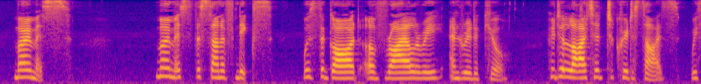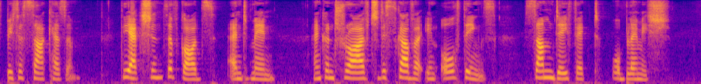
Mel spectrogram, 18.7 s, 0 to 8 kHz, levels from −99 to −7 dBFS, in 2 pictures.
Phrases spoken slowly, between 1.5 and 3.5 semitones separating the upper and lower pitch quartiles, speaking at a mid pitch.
No: slow, 120 wpm; narrow, 2.5 semitones; high, 220 Hz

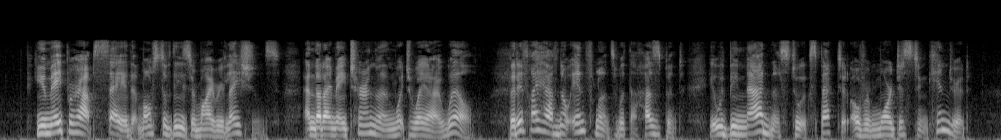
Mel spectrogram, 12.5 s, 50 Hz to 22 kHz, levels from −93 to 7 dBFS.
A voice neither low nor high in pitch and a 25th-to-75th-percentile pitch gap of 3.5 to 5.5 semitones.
Yes: medium, 170 Hz; average, 4.4 semitones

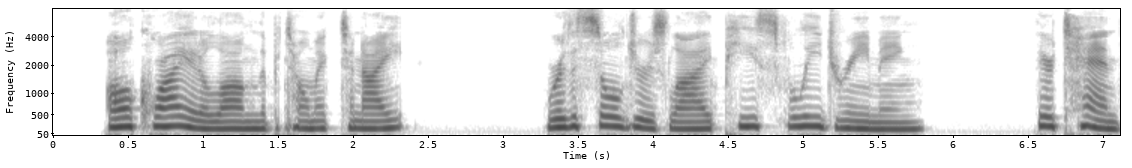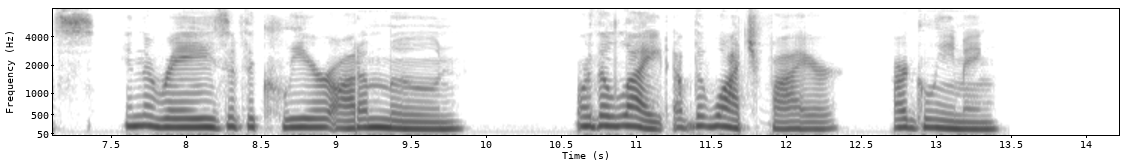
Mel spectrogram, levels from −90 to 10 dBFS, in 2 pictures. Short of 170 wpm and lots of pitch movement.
No: slow, 135 wpm; average, 4.2 semitones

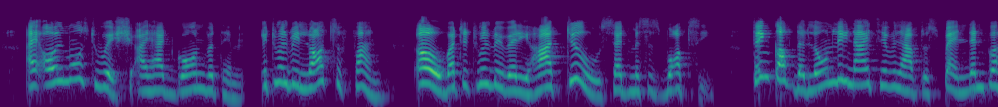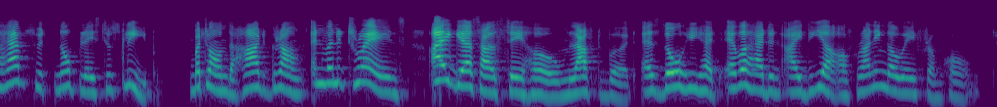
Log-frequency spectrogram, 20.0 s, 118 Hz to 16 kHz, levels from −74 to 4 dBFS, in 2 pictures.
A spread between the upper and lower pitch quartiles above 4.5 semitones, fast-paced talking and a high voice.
Yes: average, 5.1 semitones; fast, 215 wpm; very high, 270 Hz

